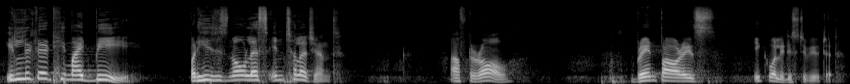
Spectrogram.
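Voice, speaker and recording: A man from Bangladesh, speaking with a Bangladeshi accent at a conference, has a high-pitched, animated, slightly mellow voice and talks at normal speed with frequent pauses. Earnest and emphatic, he often repeats words as he looks for them, with long hall reverb in the background.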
